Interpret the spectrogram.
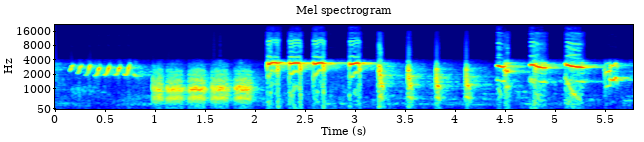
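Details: Nias hill myna singing, used as a lure to set other birds singing. A fast buzzy trill leads into grating harsh bursts, then shrill ringing whistles mixed with sharp clicks and falling whistled slurs.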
